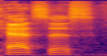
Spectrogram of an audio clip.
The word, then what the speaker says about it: Hatsis: Foxy Jackson, and our guest today is Frank Hatsis. See, I remembered how to pronounce that from yesterday.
